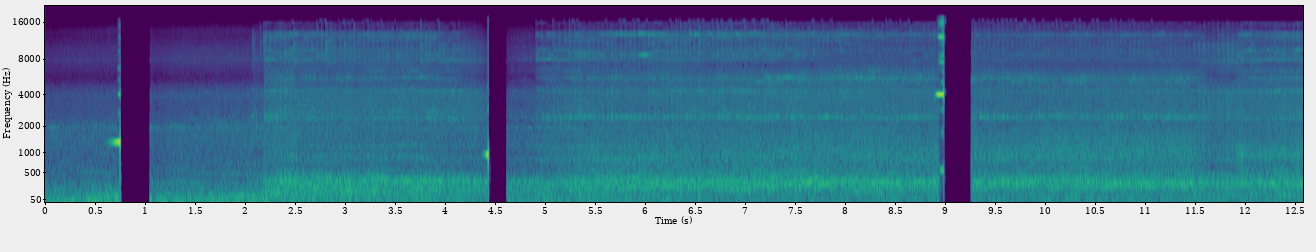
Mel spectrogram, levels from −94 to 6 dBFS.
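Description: Everyday sound hit by an unstable filter three times. At 0.60–1.05 s, 4.37–4.61 s and 8.89–9.26 s, a tone near 1.5 kHz, 1 kHz and 4 kHz swells in 144, 63 and 87 ms, clips, then cuts out for 302, 186 and 279 ms as the runaway recursion overflows and resets.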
